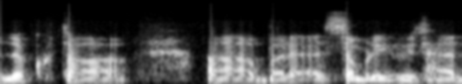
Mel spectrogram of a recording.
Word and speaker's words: LeCouteur: But I appreciate you noticing that, because I do my darndest as somebody who's got a last name that I anglicize, because in French it's actually Le Couteur.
